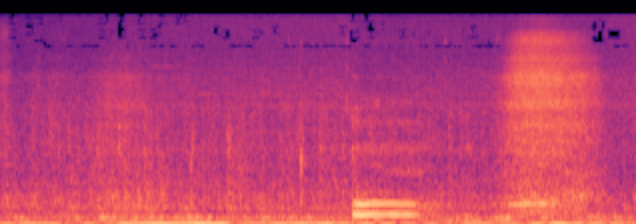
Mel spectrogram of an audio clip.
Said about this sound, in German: Ich hoffe übrigens, dass man nicht gerade den Regen zu dolle hört. Hier fängt es gerade wieder an zu schütten. Das gute norddeutsche Wetter.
